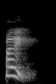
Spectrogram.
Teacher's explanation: when it's a noun form, it's the falling tone, that means the back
